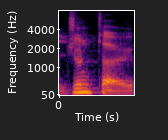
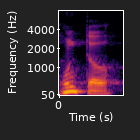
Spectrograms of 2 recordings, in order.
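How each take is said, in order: First: It is pronounced the English way. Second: It is pronounced the Spanish way. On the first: "The first one is the junto" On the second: "perhaps it is better pronounced the junto, because in junto in Spanish means together"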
